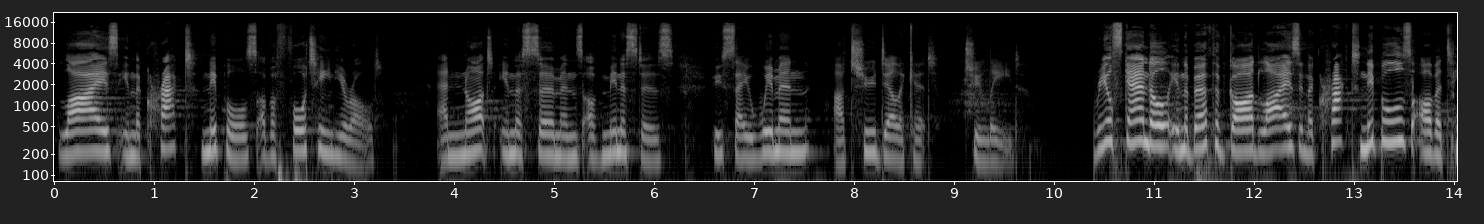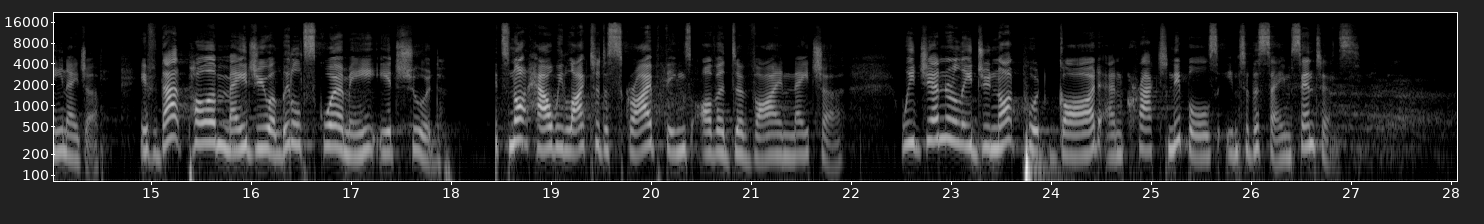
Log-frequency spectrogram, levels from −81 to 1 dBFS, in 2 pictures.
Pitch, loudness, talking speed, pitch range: 220 Hz, -31 LUFS, 160 wpm, 195-255 Hz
